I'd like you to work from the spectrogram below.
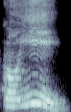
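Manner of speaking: koi broken into two syllables, ko-ee; wrong reading. Shown as a demonstration. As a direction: stretch koi into ko, then ee. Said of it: "It's not koi".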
